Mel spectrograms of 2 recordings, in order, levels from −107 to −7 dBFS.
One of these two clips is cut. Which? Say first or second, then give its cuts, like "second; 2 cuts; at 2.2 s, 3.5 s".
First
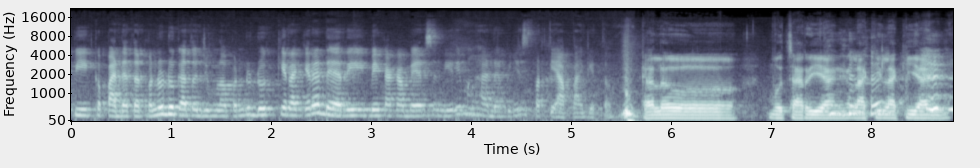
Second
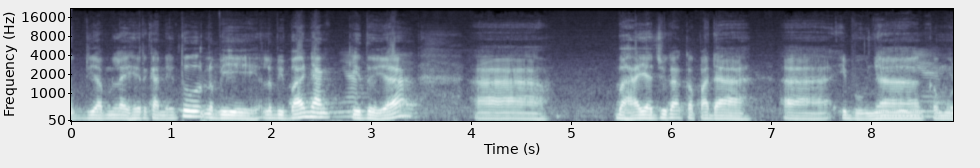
first; 1 cut; at 5.5 s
